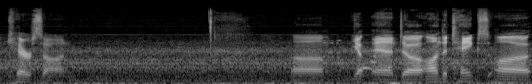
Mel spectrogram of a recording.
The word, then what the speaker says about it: Kherson: Kherson is the pronunciation. Thank you for that, Erica C. Kherson.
